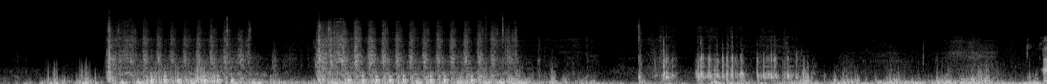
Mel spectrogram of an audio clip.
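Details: Old two-stroke Polaris 6x6 after a budget rebuild, maiden run; two bursts of fast rhythmic cranking, then catches and runs in uneven pulses; normal starting and running.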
